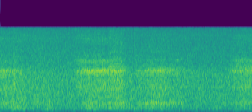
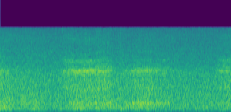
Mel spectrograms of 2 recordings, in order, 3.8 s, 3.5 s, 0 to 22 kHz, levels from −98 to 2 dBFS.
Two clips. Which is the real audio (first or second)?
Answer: first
